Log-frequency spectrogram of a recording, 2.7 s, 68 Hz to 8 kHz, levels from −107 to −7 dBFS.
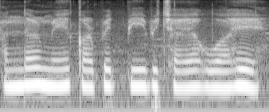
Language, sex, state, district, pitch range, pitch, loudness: Hindi, female, Arunachal Pradesh, Papum Pare, 200-210 Hz, 205 Hz, -13 LUFS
